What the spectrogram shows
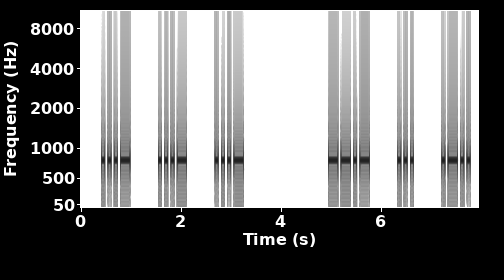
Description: Morse code, heard as a keyed tone, about 19 wpm, spaced as for 11 wpm, 800 Hz. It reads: VVV QSL
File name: (spaced) / Q-Calls Spaced-mp3s / Q Calls Twice sp @18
